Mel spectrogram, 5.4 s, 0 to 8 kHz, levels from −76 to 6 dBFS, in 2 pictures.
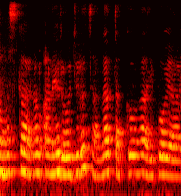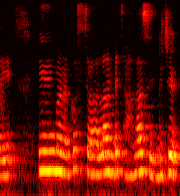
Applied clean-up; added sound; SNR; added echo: neural separator model SepFormer DNS4.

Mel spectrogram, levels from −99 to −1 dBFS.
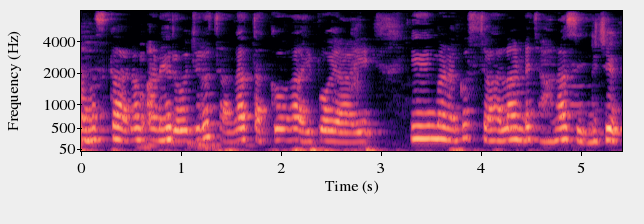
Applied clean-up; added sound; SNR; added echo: classical method WPE with log-MMSE.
